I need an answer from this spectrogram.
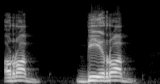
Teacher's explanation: را کے اوپر زبر ہے تو اسے پر یعنی موٹا پڑھیں گے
